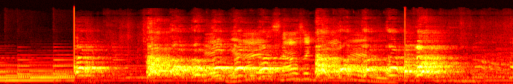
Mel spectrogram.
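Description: A pack of dogs barking and yipping excitedly all at once, really loud, starting about two seconds in after a second of background music.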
